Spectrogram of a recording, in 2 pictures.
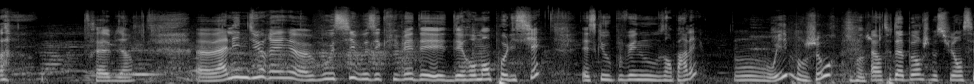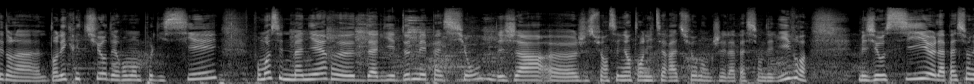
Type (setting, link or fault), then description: setting, busy venue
